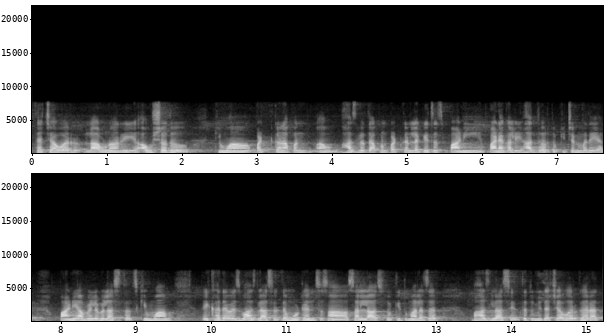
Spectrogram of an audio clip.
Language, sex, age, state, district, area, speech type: Marathi, female, 30-45, Maharashtra, Thane, urban, spontaneous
